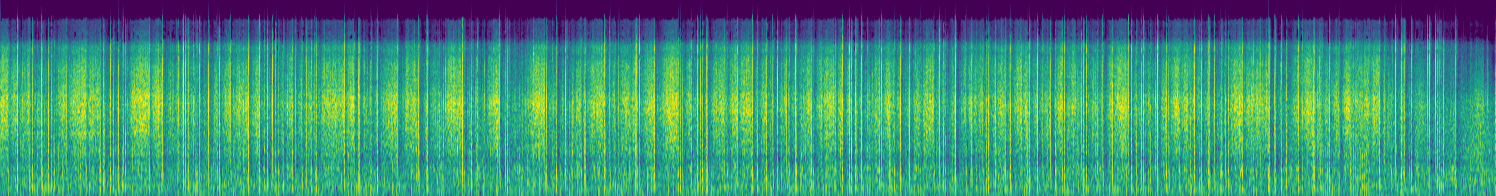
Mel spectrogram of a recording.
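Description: Aerial fireworks launching and bursting in quick succession, a dense, continuous run of bangs and crackle with no pauses.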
